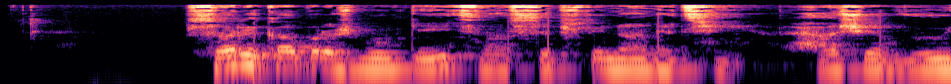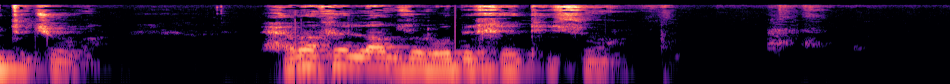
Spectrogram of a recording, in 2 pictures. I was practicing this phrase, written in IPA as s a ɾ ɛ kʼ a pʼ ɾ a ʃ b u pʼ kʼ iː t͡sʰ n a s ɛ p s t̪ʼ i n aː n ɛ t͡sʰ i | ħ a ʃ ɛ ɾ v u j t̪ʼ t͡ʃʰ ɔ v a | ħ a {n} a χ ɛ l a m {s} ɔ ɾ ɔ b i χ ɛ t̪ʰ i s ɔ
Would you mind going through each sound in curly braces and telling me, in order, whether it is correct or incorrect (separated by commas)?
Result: incorrect, incorrect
